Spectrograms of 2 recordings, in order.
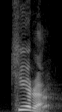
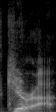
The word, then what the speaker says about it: Kira: The crowd in general begins calling him Kira. The Japanese pronunciation of killer.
